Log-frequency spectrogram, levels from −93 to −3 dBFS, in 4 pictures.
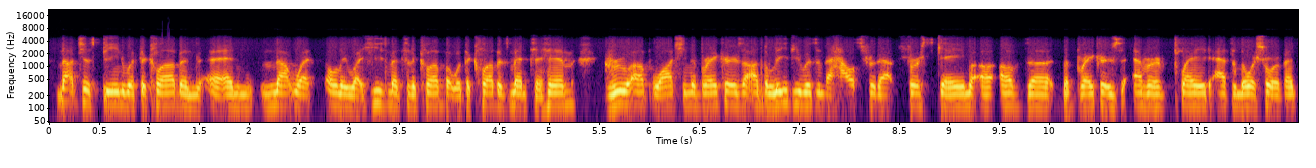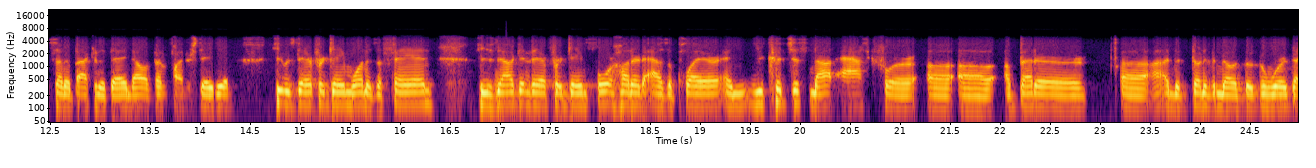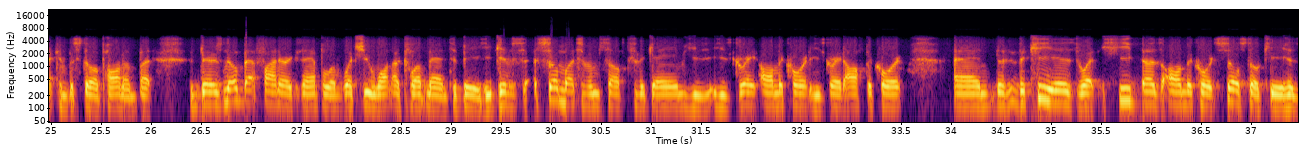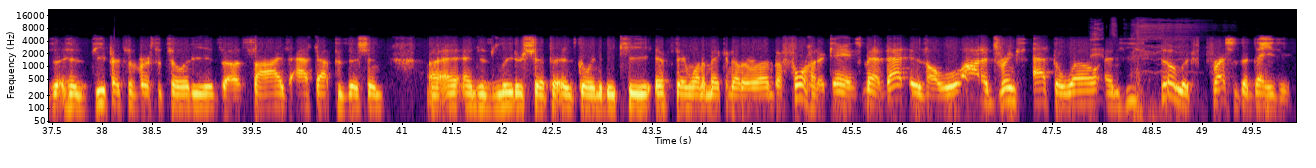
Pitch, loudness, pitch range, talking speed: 115 Hz, -15 LUFS, 110-125 Hz, 240 wpm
